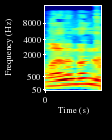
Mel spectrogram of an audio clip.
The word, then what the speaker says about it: Linneman: The equally mysterious Tracy Z, Aviva Lael, Alicia Lemus, Rebecca Hughes, Val Linneman, Rhymes with Cinnamon,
